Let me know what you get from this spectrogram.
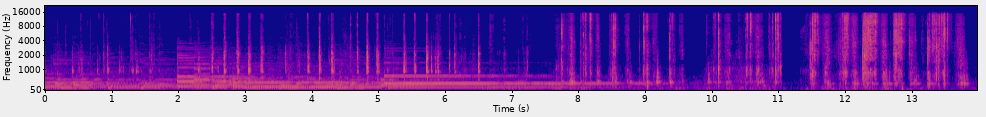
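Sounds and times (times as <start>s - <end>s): background music with held notes: 0.0s - 9.5s.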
